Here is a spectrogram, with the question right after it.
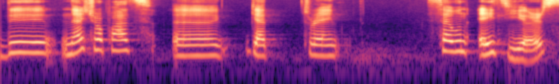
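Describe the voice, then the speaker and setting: The speaker has a Turkish accent and leaves long, frequent pauses. The recording is very clean, with a silent background. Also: woman. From Turkey. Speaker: doctor. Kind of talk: talk to an audience. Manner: halting.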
